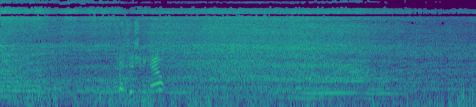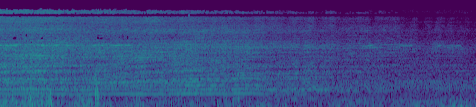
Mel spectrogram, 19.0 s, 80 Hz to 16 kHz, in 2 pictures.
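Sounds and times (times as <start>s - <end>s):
drone propellers whirring: 0.0s - 19.0s.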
